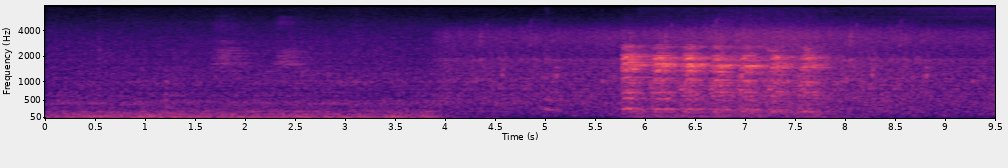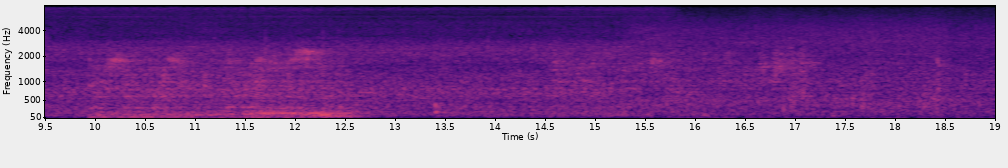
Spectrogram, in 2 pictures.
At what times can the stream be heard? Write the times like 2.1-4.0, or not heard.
0.0-18.9.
